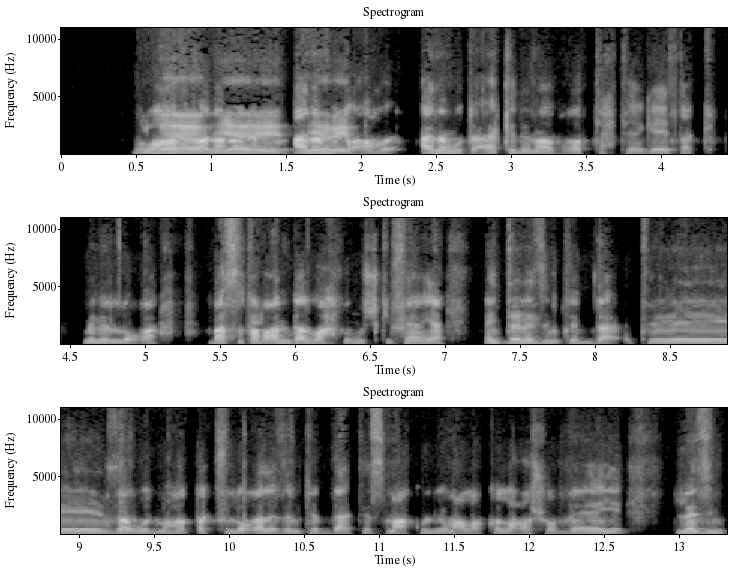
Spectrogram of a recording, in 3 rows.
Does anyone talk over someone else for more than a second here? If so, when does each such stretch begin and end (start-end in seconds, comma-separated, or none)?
0.5-2.0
